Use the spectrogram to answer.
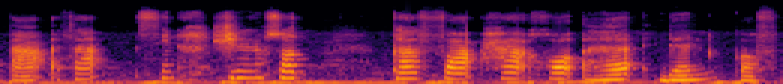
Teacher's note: Tidak bersuara voiceless, yaitu pita suara itu tidak bergetar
